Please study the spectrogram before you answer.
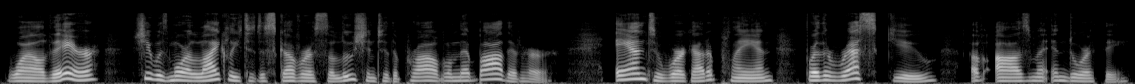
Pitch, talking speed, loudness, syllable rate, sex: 175 Hz, 155 wpm, -20 LUFS, 4.6 syllables/s, female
